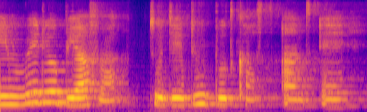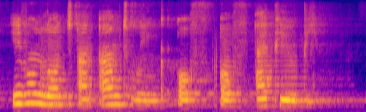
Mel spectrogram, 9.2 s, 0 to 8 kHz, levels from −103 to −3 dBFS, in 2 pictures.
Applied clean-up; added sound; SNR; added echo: neural separator model SepFormer DNS4.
